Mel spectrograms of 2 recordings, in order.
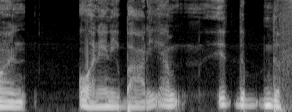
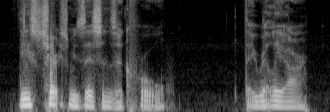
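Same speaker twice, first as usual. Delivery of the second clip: choked up, fighting tears, voice catching; 3 dB quieter than usual. Telling struggling church musicians that their peers are cruel, choked up. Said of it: "I'm getting choked up".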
